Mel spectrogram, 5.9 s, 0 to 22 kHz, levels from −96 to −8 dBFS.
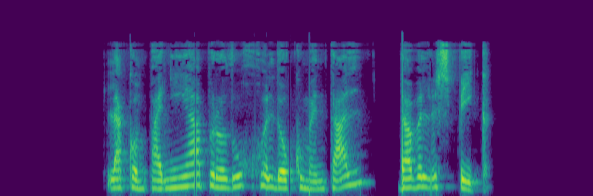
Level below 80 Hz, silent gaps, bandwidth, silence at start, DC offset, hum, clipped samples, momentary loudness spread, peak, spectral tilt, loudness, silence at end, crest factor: -64 dBFS; 3.77-3.99 s; 11.5 kHz; 1.1 s; under 0.1%; none; under 0.1%; 7 LU; -8 dBFS; -4.5 dB/octave; -26 LUFS; 1.05 s; 20 dB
